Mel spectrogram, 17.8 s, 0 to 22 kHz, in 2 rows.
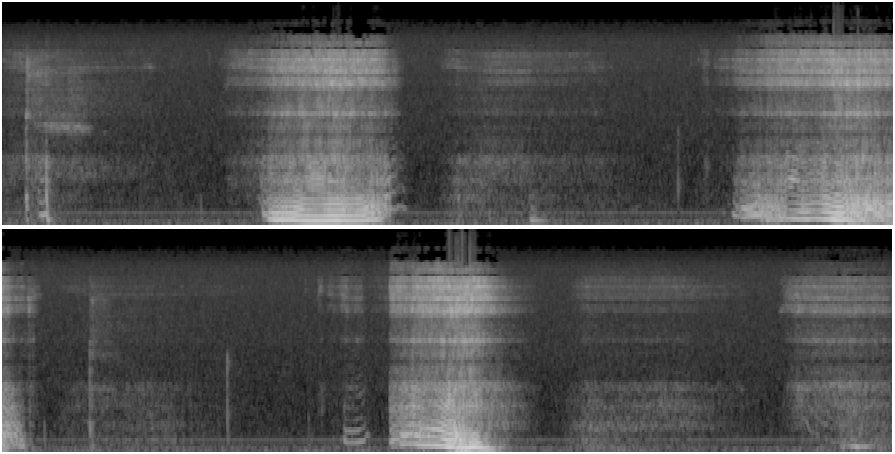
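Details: A person heavily snoring in sleep: loud, deep, vibrating snores on each inhalation, about three in 18 seconds, over a steady low hum.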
